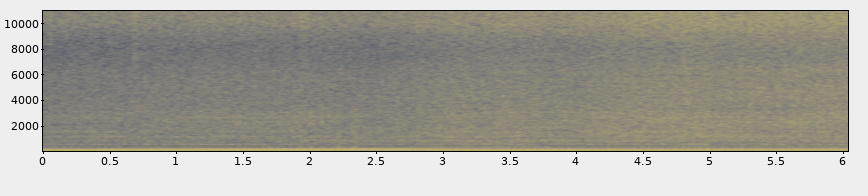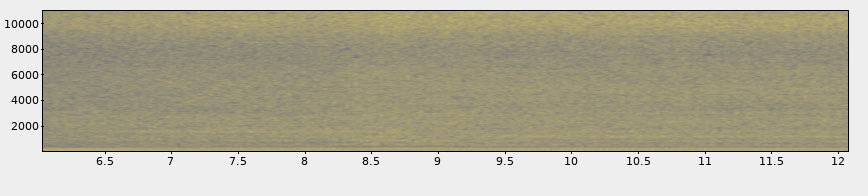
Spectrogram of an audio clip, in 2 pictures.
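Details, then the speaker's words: 1992 Toyota Starlet GT EP82 with IHI VF34 turbo, started in cool early-spring weather: steady, even, fast cold idle with no dip. Idle still sits too high though calmer since the clutch job; owner suspects the old wax (fast-idle) unit. "at the moment it's calmed itself down and idling still not 100% but a little bit better I'll start it up and see what it's feeling like it wants to idle at it at the moment"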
